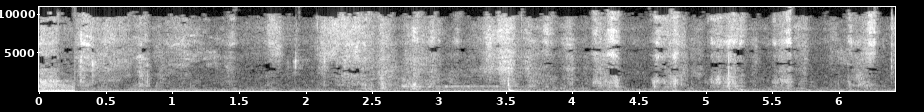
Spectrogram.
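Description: Rustling and light scratching as a Staffordshire bull terrier puppy clambers over a person's clothes and is petted, with one sharp tap about three and a half seconds in.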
